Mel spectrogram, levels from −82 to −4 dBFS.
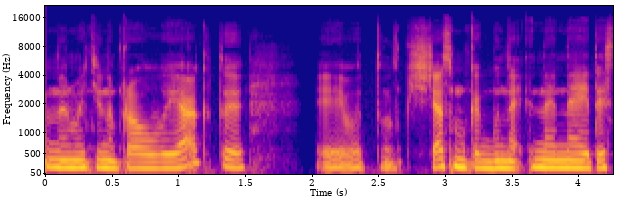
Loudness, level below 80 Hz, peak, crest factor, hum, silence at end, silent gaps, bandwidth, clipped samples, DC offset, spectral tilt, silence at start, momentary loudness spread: -17 LUFS; -50 dBFS; -2 dBFS; 14 dB; none; 0 s; none; 13.5 kHz; under 0.1%; under 0.1%; -6 dB/octave; 0 s; 10 LU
